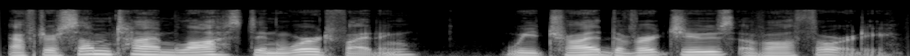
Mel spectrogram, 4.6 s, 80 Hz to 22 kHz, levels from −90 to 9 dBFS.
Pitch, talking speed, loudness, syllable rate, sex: 145 Hz, 170 wpm, -18 LUFS, 4.7 syllables/s, male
